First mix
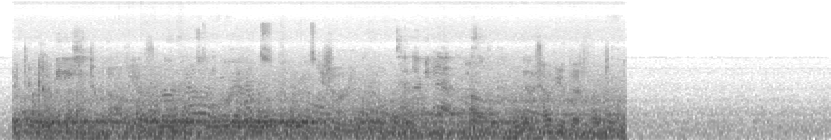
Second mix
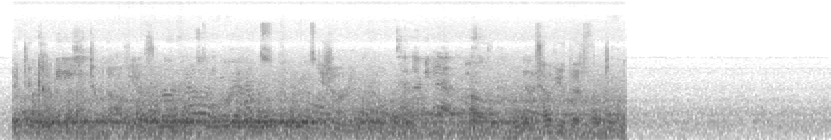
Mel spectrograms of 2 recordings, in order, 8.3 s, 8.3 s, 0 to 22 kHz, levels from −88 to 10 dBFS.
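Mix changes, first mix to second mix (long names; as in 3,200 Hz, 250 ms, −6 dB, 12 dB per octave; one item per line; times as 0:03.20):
first voice: remove high-frequency loss of the air 98 metres
master: add bass and treble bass −11 dB, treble −2 dB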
